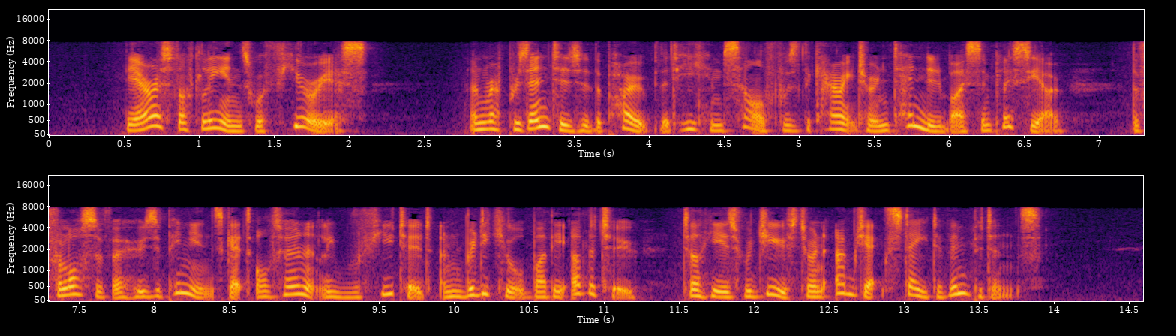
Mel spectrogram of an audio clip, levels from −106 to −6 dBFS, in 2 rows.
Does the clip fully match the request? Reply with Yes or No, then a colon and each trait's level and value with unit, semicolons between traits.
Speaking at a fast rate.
No: average, 170 wpm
